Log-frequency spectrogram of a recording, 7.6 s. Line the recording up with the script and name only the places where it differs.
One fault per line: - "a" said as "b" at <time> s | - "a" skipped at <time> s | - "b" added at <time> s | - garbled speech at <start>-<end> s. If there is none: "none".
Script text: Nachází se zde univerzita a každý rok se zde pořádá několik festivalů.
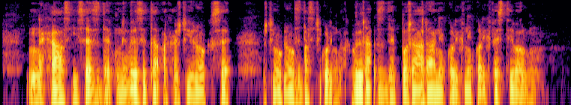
- garbled speech at 3.5-5.0 s
- "několik" added at 6.2 s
